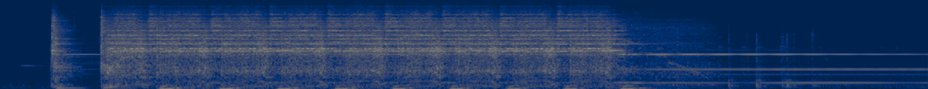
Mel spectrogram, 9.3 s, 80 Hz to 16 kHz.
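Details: 29-year-old Toyota 1UZ-FE V8 on a bench, compression test of cylinder one: starter whirs with an even puff-puff beat about two per second for five seconds, then spins down; reads about 230 PSI, strong equal compression, others around 220.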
